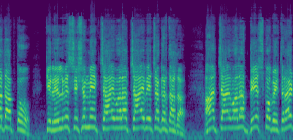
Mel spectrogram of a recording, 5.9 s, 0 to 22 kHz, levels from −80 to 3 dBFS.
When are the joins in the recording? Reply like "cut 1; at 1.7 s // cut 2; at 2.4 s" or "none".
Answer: none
